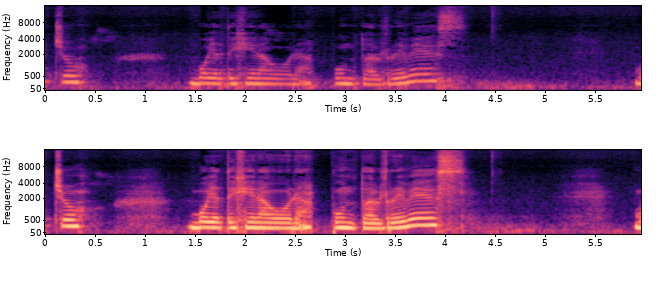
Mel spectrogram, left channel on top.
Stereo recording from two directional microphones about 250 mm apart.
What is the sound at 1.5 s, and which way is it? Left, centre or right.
Speech, right.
